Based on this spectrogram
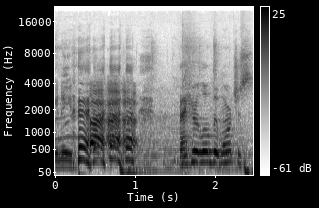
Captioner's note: group laughs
